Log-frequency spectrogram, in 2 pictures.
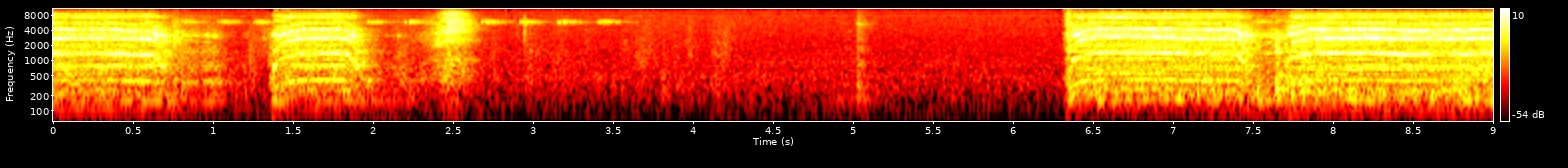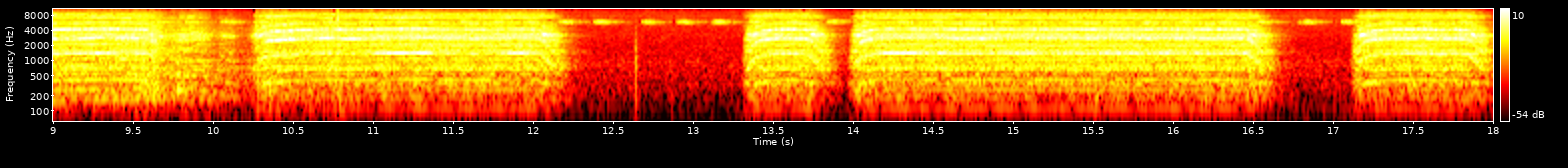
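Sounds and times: toy train motor whining: 0.0s - 2.8s, 6.3s - 12.3s, 13.3s - 18.0s.

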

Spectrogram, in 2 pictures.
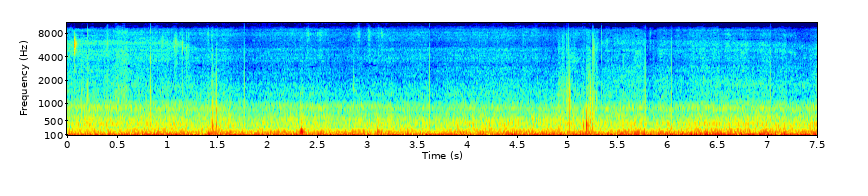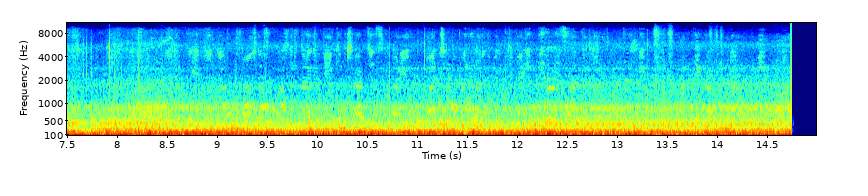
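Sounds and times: road and engine rumble in car: 0.0s - 14.8s.

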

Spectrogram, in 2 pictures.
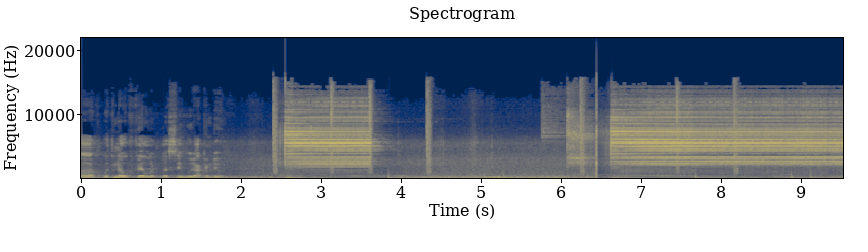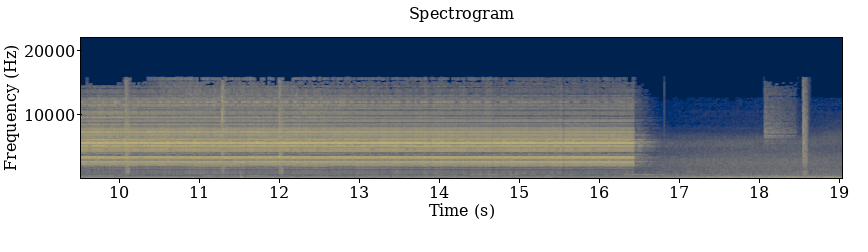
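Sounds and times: low hum: 1.8s - 19.0s
welding arc buzzing: 2.4s - 3.9s, 6.1s - 16.7s.

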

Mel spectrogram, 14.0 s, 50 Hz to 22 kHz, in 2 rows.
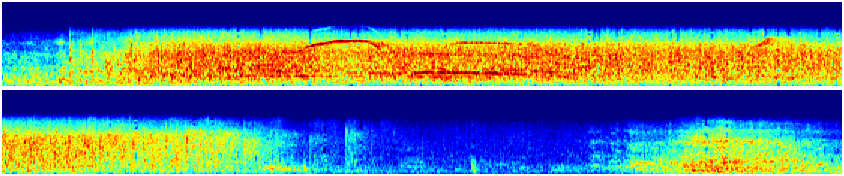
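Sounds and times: studio audience applauding: 0.5s - 9.5s
short whistle: 6.2s - 6.6s.

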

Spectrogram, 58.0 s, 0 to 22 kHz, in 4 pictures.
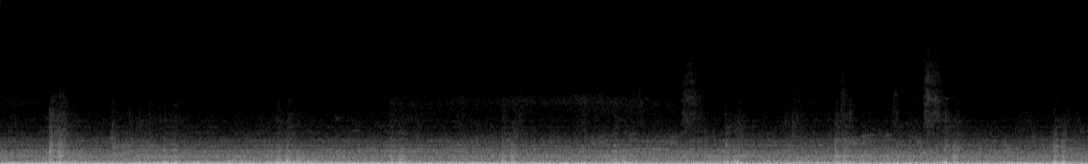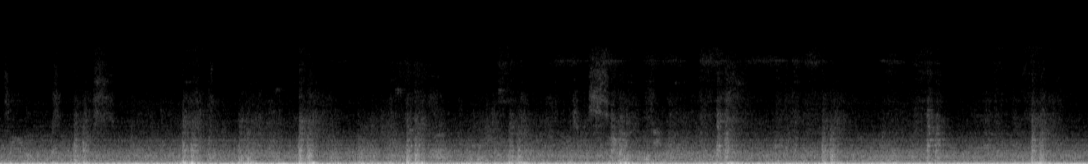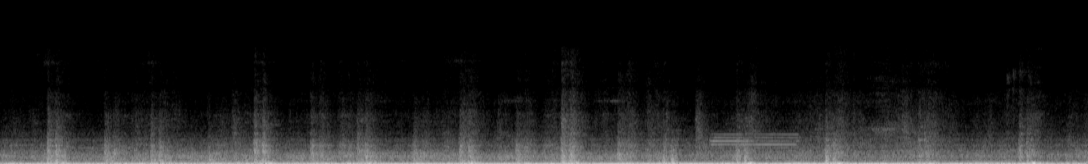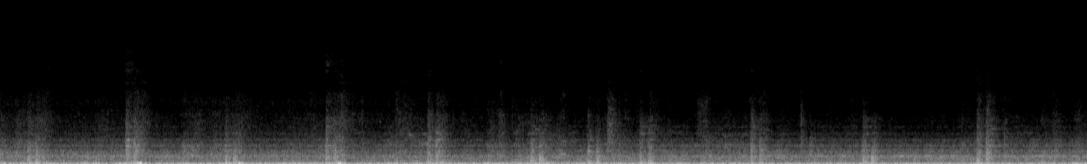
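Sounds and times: wheels clicking over rail joints: 15.2s - 55.4s.

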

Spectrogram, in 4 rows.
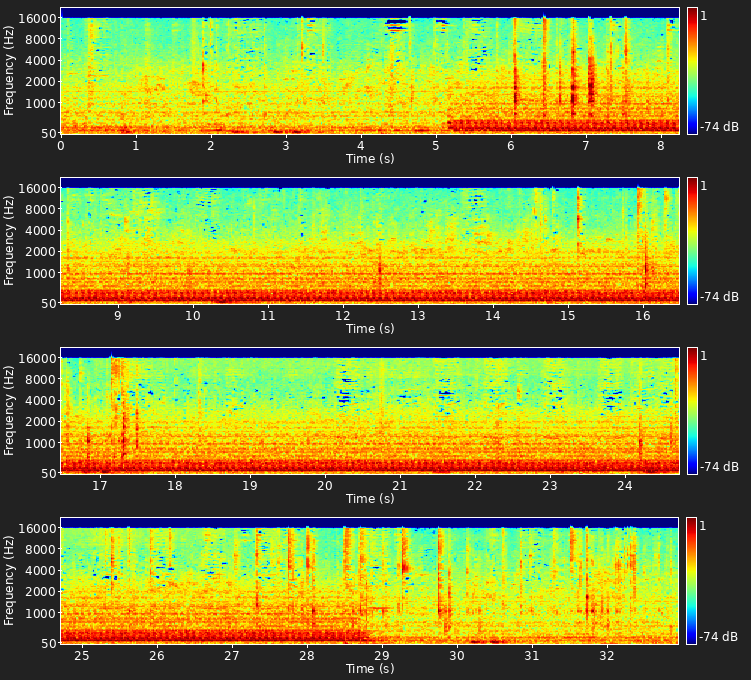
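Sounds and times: steady low hum: 5.1s - 28.9s
plastic tool parts clicking: 30.9s - 32.5s.

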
